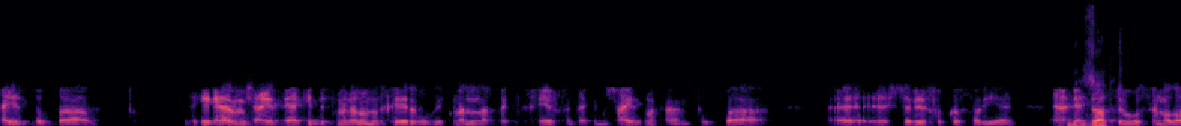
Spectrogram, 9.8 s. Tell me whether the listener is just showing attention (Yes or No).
Yes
